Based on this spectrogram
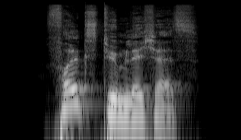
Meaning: strong/mixed nominative/accusative neuter singular of volkstümlich
- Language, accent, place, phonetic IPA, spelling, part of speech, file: German, Germany, Berlin, [ˈfɔlksˌtyːmlɪçəs], volkstümliches, adjective, De-volkstümliches.ogg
